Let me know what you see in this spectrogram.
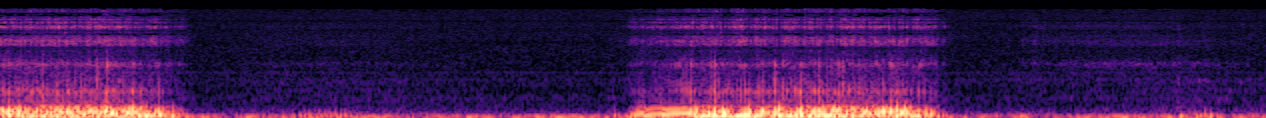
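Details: Loud rattling snores on each breath in, two long snores with quieter breathing between, close to the microphone; snoring recorded for ASMR.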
